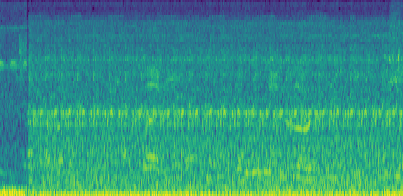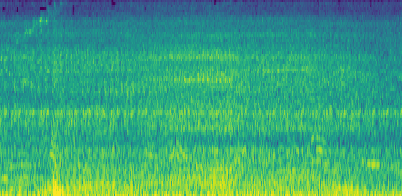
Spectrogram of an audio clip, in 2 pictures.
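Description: Pickup truck engines idling steadily, with faint men's voices and a single sharp knock about four and a half seconds in.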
